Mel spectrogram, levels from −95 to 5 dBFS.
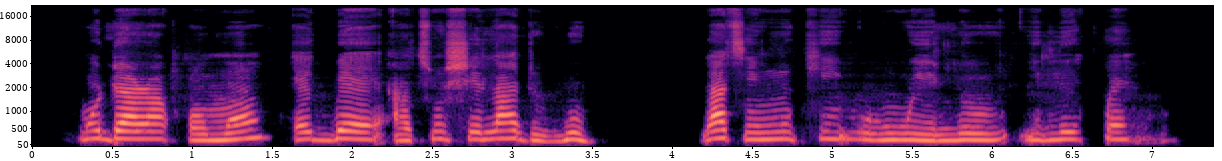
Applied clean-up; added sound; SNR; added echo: neural mask model Resemble Enhance denoiser.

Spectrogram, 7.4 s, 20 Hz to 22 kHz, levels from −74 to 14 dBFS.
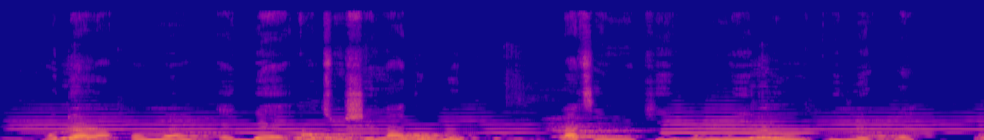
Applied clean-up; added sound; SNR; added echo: classical method Wiener filter.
